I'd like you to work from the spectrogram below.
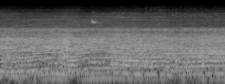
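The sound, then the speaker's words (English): A lawnmower engine runs steadily, a continuous loud buzzing drone with rough harmonic layers and no pauses, with no voices over it. “And now the lawnmower just started.”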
